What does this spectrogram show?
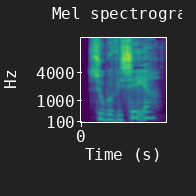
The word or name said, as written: superviser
